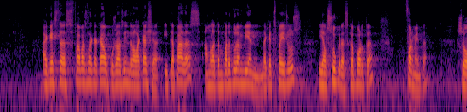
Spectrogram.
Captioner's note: non-english speech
